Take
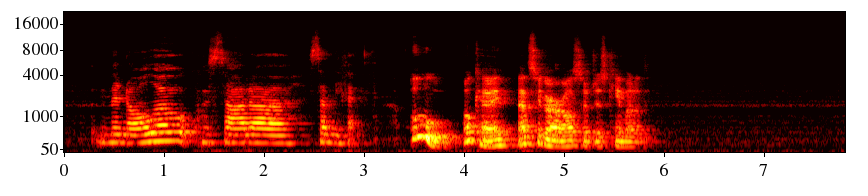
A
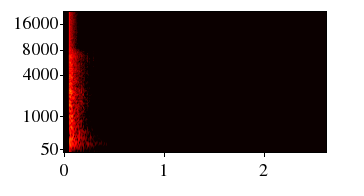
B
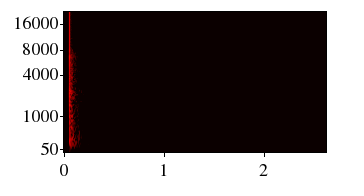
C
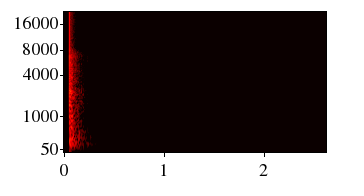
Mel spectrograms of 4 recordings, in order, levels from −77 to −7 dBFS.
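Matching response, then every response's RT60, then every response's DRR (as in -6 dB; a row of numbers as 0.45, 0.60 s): C; 0.45, 0.45, 0.45 s; -11.5, 2.0, -4.5 dB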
